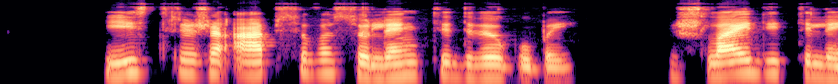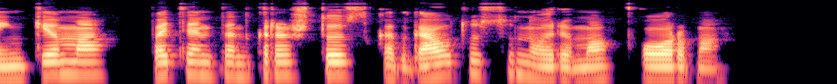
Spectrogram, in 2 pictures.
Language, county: Lithuanian, Tauragė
